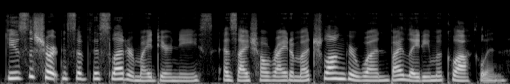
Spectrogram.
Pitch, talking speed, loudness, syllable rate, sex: 205 Hz, 235 wpm, -17 LUFS, 6.2 syllables/s, female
